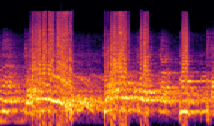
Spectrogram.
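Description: A man's loud, drawn-out shouted cries through a microphone and PA loudspeakers: a stage actor playing Ravana bellowing in character.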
